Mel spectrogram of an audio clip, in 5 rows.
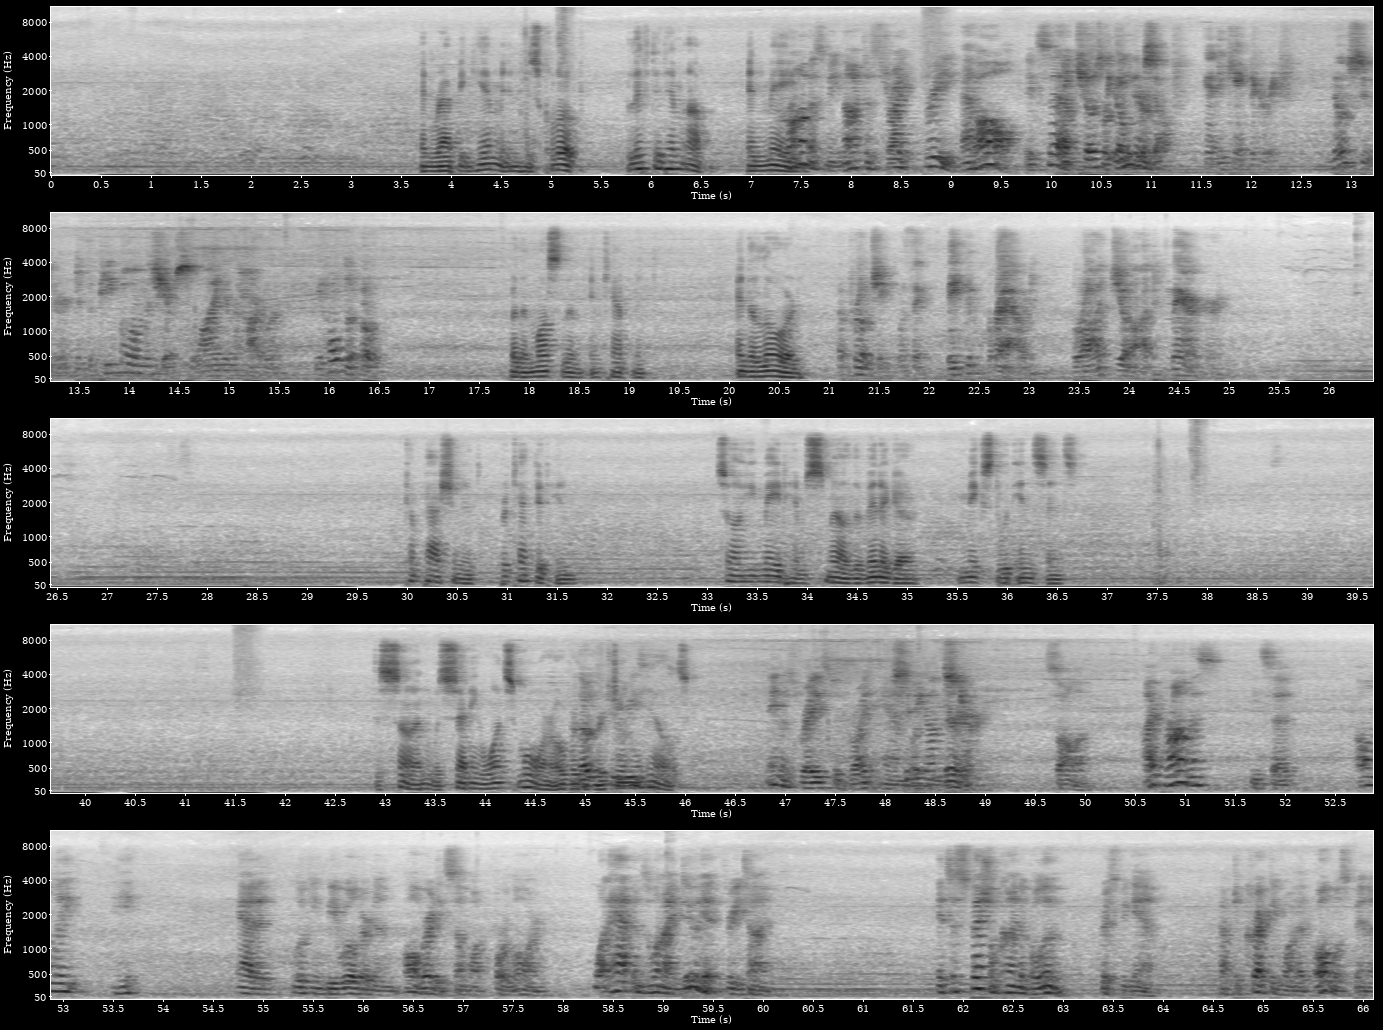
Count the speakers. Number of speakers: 4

